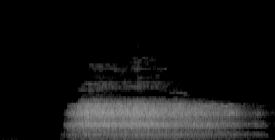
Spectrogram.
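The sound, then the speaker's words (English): One slow, deep breath is drawn in, a soft airy inhalation that swells after a brief pause and holds steady for over a second before easing off, heard alone. “take a deep breath in”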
